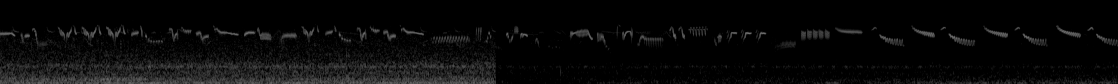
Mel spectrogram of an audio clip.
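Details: Colonial, day-active European ground squirrels (Spermophilus citellus) calling: quick overlapping high whistles, then after an abrupt cut, cleaner separated down-slurred whistles at irregular intervals against a quieter background.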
